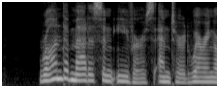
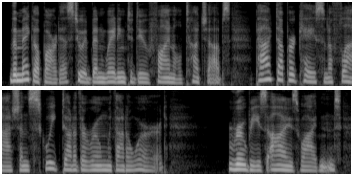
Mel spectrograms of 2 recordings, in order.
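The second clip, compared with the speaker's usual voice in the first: plain reading voice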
